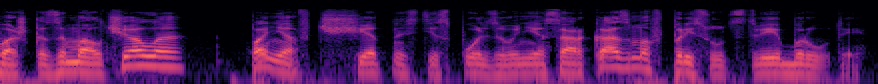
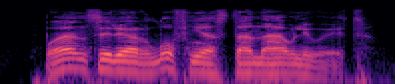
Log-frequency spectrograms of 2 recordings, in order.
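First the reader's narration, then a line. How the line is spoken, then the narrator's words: Gloomy little turtle. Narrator (Russian): мрачно произнесла черепашка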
